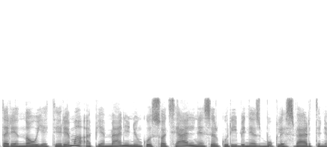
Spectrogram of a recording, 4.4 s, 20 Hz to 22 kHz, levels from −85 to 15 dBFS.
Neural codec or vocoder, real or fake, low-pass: none; real; 7.2 kHz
